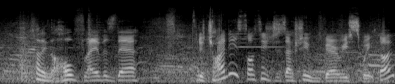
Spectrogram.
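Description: Noticeable background noise accompanies speech delivered at a fairly quick pace. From Australia. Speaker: travel vlogger. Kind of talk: travel vlog walkthrough. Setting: outdoors at a night market. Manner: animated.

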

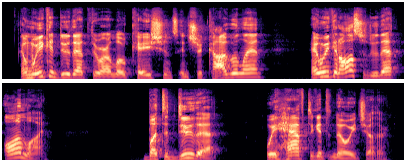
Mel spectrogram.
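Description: A man talks at a fairly quick pace with very wide pitch swings. His voice carries vocal fry, and the background is quiet. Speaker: church pastor. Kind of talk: welcome announcement. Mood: warm, welcoming. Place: studio.

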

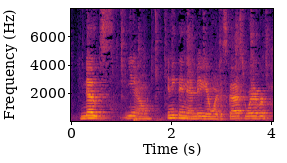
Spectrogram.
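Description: A woman's voice carries audible room echo and light background noise. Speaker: lifestyle live streamer. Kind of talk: casual live-stream chat. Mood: chatty, a bit self-mocking. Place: home room. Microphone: phone near.

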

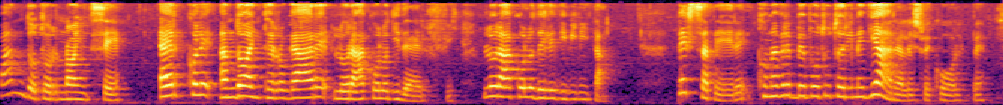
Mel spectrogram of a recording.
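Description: Fairly high female voice, pitch swinging very widely. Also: moderate pace. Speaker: storyteller. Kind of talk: reading aloud.

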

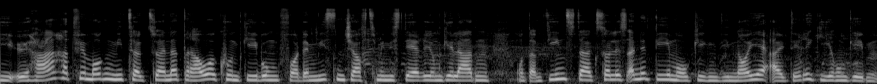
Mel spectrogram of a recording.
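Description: A woman speaks at a moderate pace and a medium pitch, with ordinary pitch variation. Her tone is dark and mellow, and her loudness stays very even. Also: hardly any pauses. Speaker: news reporter. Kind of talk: formal news reading. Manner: formal; brisk, measured, even newsreader delivery.

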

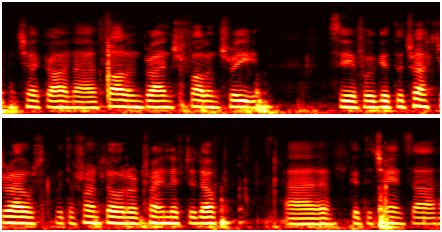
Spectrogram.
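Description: Someone with an Irish accent speaks at a moderate pace in a monotone, flat delivery over noticeable background noise. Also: man. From Ireland. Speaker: farmer and video creator. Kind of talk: casual vlog narration. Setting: outdoors on a farm. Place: farm. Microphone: phone near.

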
